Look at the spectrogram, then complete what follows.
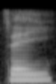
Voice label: "zei2", taiwanese syllables

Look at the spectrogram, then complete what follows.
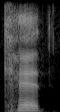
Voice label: "ket2", taiwanese syllable

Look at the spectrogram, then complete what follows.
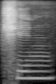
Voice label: "chin1", taiwanese

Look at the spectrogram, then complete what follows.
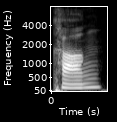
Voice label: "kang5", taiwanese syllable

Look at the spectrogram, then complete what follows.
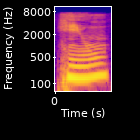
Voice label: "hiunn5", Taiwanese syllable

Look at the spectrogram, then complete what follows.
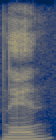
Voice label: "net5", taiwanese syllables

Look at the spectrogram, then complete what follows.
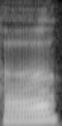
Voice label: "per5", Taiwanese

